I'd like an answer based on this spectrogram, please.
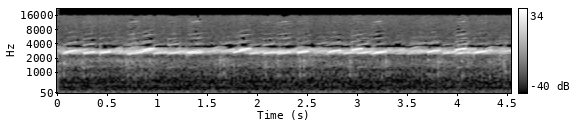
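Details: Frogs calling at dusk in a dense chorus: a continuous high trilling band with overlapping pulsed notes that swell and fade roughly once a second, with a faint low rumble underneath.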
